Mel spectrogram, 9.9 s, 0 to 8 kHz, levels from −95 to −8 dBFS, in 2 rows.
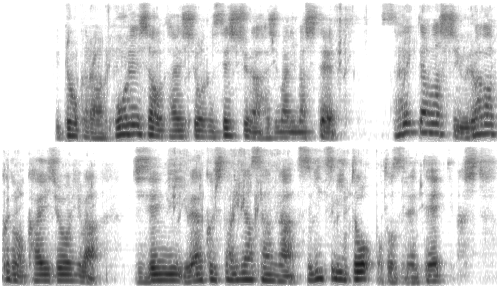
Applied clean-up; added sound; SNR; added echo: neural mask model DeepFilterNet 3.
